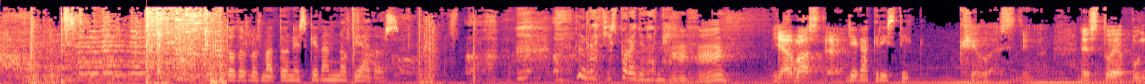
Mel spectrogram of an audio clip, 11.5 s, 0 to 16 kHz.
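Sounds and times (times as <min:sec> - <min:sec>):
vase shattering as it is smashed over someone's head during a brawl: 0:00.5 - 0:02.3
speech: 0:02.3 - 0:11.4.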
